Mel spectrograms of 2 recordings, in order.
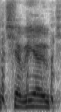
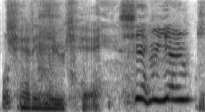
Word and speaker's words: karaoke: fun you you've got to learn how to pronounce that Milo we're nearly a year on and I'm sure I can't a Cheroke is it Cheroke karaoke karaoke you call it the cherro didn't you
